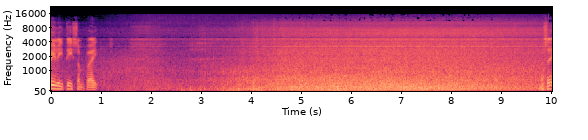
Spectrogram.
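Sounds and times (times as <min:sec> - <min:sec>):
surf on the beach: 0:00.0 - 0:10.0
wind on microphone: 0:02.4 - 0:10.0.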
